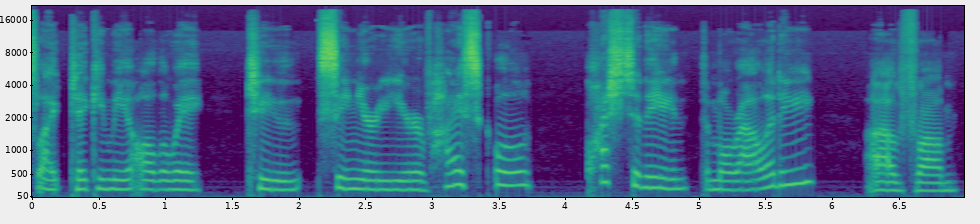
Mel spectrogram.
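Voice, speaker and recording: Woman, seventies, very slow deliberate interview talk with fillers, dry close sound. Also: medium pitch, a little mellow, no echo. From California. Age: 70s. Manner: slow, earnest, with fillers and light laughs. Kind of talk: reflective interview.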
